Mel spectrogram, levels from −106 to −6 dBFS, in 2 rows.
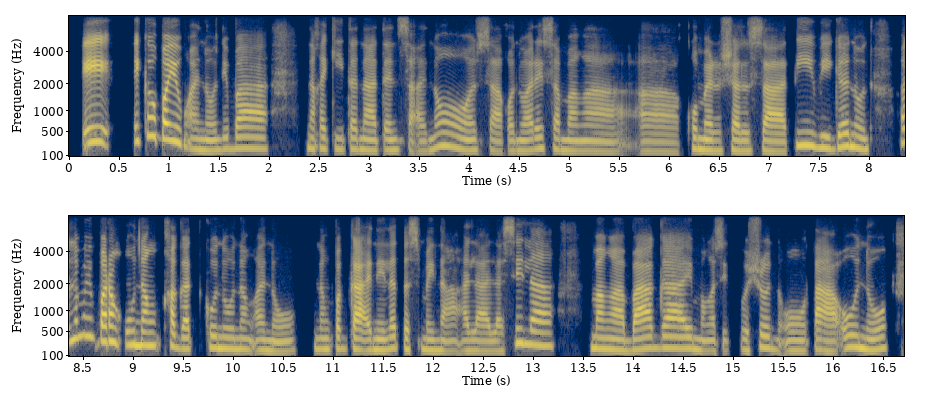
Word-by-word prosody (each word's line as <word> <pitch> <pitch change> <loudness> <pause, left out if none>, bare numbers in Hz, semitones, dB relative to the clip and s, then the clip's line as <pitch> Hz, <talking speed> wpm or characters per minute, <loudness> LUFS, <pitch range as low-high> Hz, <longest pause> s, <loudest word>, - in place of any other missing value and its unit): Eh, 280 0 +9 0.2
ikaw 395 +7 +2
ba 350 -3 +8
'yung 285 -6 +3
ano, 170 -2 -1
'di 190 - -5
ba 195 0 +1 0.4
nakikita 185 -1 -5
natin 170 -1 -2
sa 165 - -7
ano, 185 +1 -3
sa 165 -2 -5
kunwari 165 +4 -4
sa 185 - -5
mga, 160 -1 -3 0.4
ah, 150 -1 -5
komersiyal 165 -3 -2
sa 155 -1 +1
TV 235 -4 0
gano'n, 215 -3 +1 0.3
alam 320 +6 +2
mo 415 - -3
'yung 395 - -4
parang 305 -3 +8
unang 245 -1 +2
kagat 195 -6 +2
kuno 195 -3 -1
ng 180 -3 -4
ano, 160 -1 -4 0.2
ng 185 -1 -4
pagkain 180 -2 +3
nila 175 +3 0
ta's 185 0 -4
may 170 - -1
naalala 155 -1 -3
sila, 255 - +1 0.4
mga 185 -2 +2 0.2
bagay, 195 +2 +4
mga 165 -1 -4
sitwasyon, 180 +4 -5
o 160 0 -5
tao 180 +5 +2
'no. 190 0 0
185 Hz, 155 wpm, -24 LUFS, 165-210 Hz, 0.4 s, Eh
